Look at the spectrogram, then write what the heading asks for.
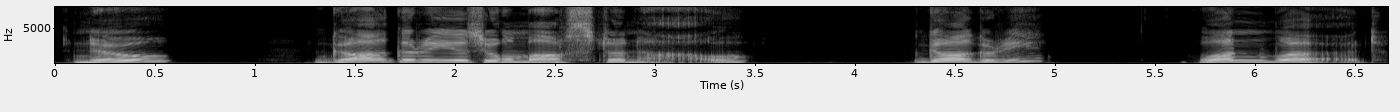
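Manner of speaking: put-on grand, measured old lady handing over money; Miss Havisham's voice. A narrator's reading. Miss Havisham giving Joe the premium, stately and slow.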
